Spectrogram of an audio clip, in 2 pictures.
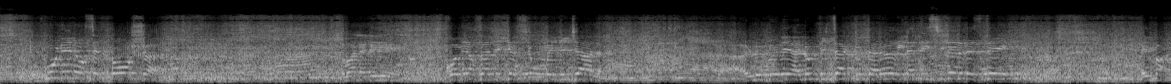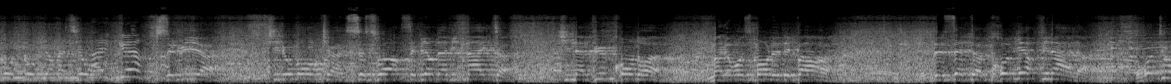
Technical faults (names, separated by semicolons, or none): gain pumping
